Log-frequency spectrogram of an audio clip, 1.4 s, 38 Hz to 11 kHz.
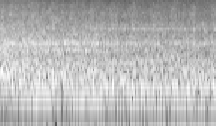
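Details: Case International 2055 cotton picker with 8.3 Cummins diesel, started after long storage with fuel lines retightened: low, even rumble at idle with steady firing and no misses or knocks; normal idle.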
